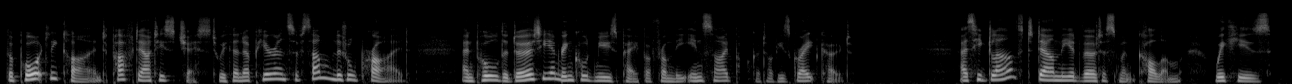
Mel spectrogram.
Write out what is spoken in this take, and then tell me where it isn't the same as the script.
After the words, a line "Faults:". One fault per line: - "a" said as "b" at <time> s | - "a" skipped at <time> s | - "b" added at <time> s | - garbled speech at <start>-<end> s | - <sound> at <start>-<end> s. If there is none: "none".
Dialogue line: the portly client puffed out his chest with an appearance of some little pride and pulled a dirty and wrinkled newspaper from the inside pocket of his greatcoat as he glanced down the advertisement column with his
the portly client puffed out his chest with an appearance of some little pride and pulled a dirty and wrinkled newspaper from the inside pocket of his greatcoat as he glanced down the advertisement column with his
Faults:
- dropout at 7.4-7.5 s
